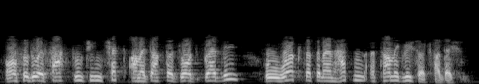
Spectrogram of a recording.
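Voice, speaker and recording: Ein Mann spielt einen höflichen Geheimagenten, alte Radioaufnahme. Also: male voice, a little high, quick pace, close to an everyday voice. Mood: brisk. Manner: formal, courteous, speaks in proverbs. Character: suave, polite male intelligence agent. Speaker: narrator and lead character. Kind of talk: 1940s radio acting. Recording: tinny old radio broadcast.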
